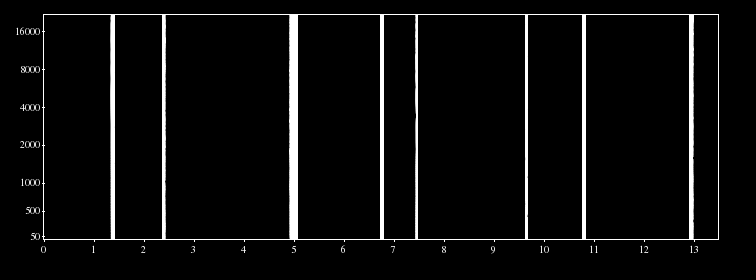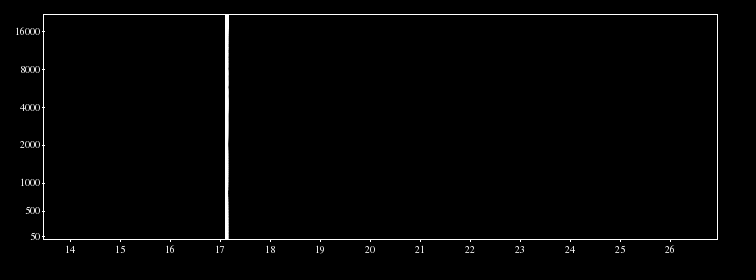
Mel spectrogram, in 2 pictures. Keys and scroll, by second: 7.8 shift+f, 8.1 shift+y, 9.5 2, 15.2 Return.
